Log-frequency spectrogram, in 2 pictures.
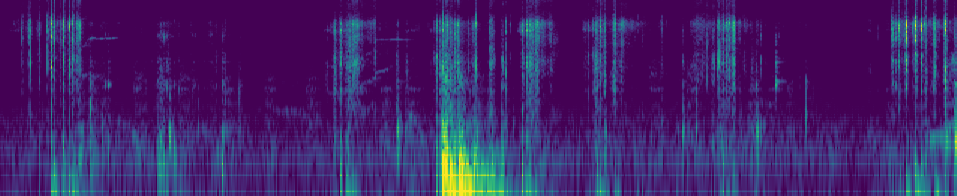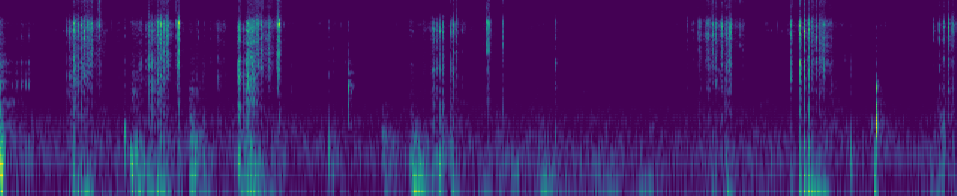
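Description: Peeled raw onions being cut with a knife: crisp crunching strokes in short, irregular bursts every second or two, with one heavier thud about six seconds in.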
